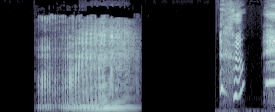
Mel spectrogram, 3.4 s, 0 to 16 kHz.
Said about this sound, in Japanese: 君が息するタイミングでとっておきなの出しちゃった。私のおならの匂いと3日間熟成されたムレムレの匂いがブレンドされた空気を吸う気分はどう？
